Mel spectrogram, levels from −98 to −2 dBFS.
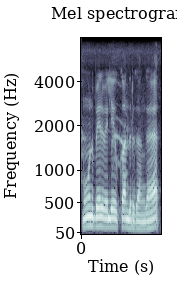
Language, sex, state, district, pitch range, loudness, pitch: Tamil, male, Tamil Nadu, Kanyakumari, 120-140 Hz, -13 LUFS, 130 Hz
